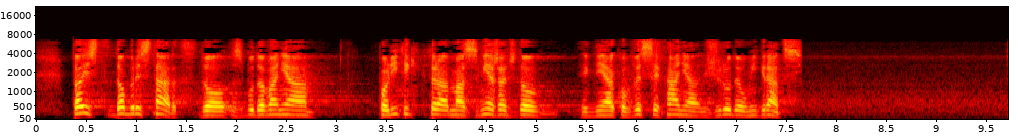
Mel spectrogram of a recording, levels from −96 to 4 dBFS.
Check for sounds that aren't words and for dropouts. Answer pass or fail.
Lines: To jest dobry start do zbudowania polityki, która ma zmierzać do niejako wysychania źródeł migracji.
pass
